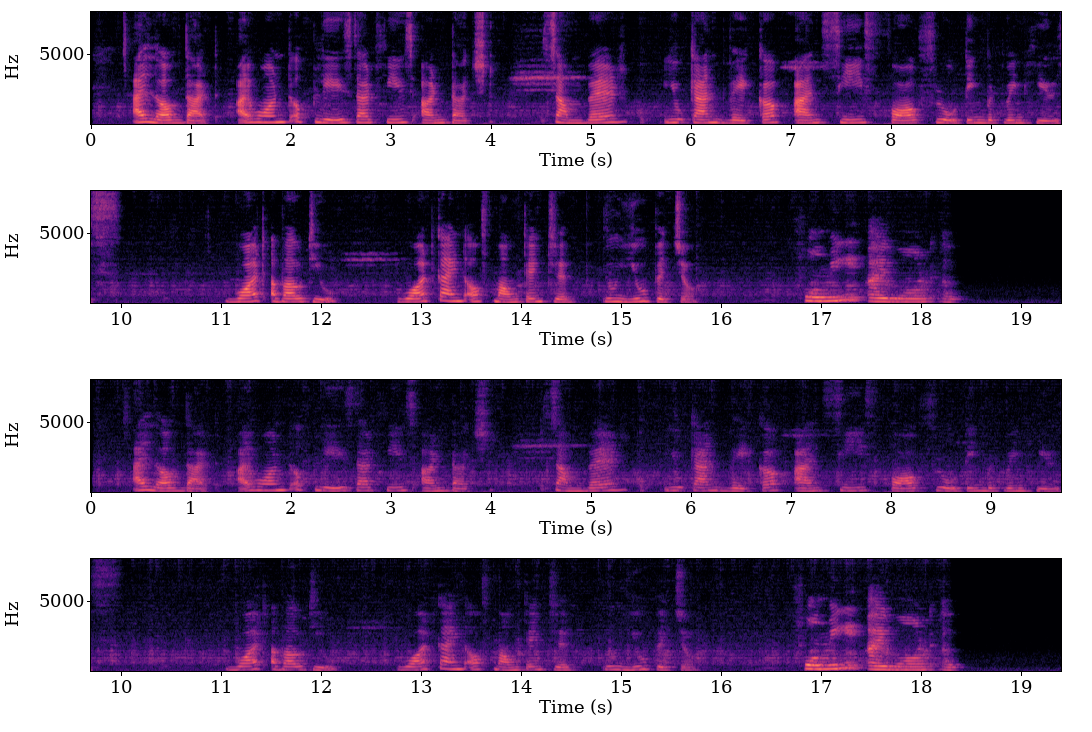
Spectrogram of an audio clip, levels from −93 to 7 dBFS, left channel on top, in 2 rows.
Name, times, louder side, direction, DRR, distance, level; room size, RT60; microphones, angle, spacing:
voice 1, 0.4-1.2 1.4-3.9 4.2-5.4 5.7-9.9 11.0-12.1 12.8-14.5 14.8-15.8, left 7 dB, 70° left, 0.4 m, -31 dB
voice 2, 16.8-18.3, equal, 80° right, 1.3 m, -28 dB
3.8 x 3.6 x 3.0 m
head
